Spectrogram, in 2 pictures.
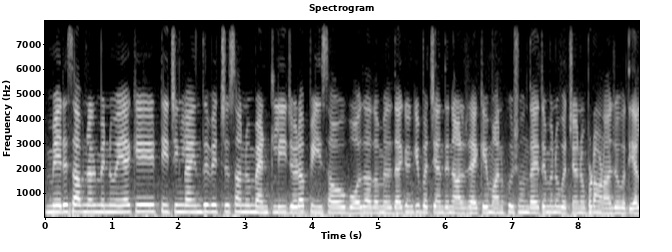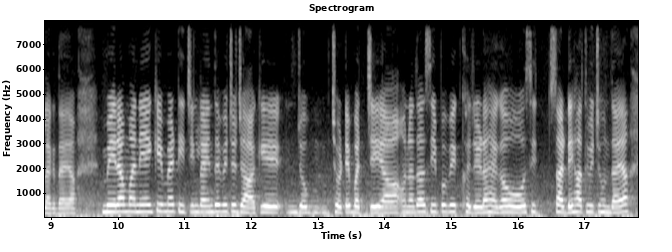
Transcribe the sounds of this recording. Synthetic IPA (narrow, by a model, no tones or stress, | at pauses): meːɾeːsaːpnaːlmɛːnũːeːɛːkɪʈiːt͡ʃɪ̃ŋɡlaːind̪eːʋɪt͡ʃsaːnũːmɛ̃ːɳʈəliːd͡ʒeːɽaːpiːsaːoːbɔːt̪zjaːd̪aːmɪld̪aːɛːk̬jõːkɪbətːʃjãːd̪eːnaːlɾɛːkeːmənkʰʊʃɦʊ̃nd̪aːɛːt̪eːmɛːnũːbətːʃjãːnũːpəɽaːɽ̃aːd͡ʒoːʋəd̪ijaːləɡd̪aːjaː | meːɾaːmənːɛːkɪmɛ̃ːʈiːt͡ʃɪ̃ŋɡlaːind̪eːʋɪt͡ʃd͡ʒaːkeːd͡ʒoːt͡ʃʰoːʈeːbətːʃeːaːʊnãːd̪aːəsĩːpəʋɪkʰːd͡ʒeːɽaːɦɛːɡaːoːəsĩː | saːɖeːɦət̪ʰːʋɪt͡ʃɦʊ̃nd̪aːjaː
